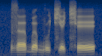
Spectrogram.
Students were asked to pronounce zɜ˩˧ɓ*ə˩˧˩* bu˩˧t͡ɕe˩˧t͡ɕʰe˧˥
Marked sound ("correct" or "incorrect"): correct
